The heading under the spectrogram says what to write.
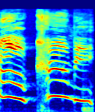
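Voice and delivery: very high-pitched puppet pig voice. Reacting to a Kermit comparison in a Miss Piggy voice. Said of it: "That was Miss Piggy".

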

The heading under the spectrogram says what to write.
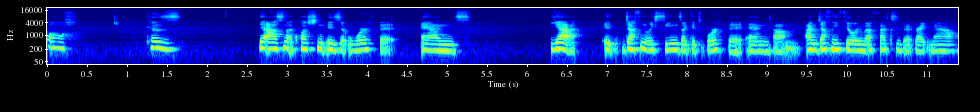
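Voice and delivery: emotional, choked-up, tearful, rushed, near tears. Reflecting on whether it is worth it, the speaker talks while tearing up. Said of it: "I'm tearing up right now".

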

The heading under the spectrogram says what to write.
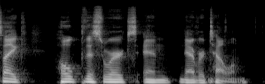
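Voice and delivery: ordinary delivery

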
